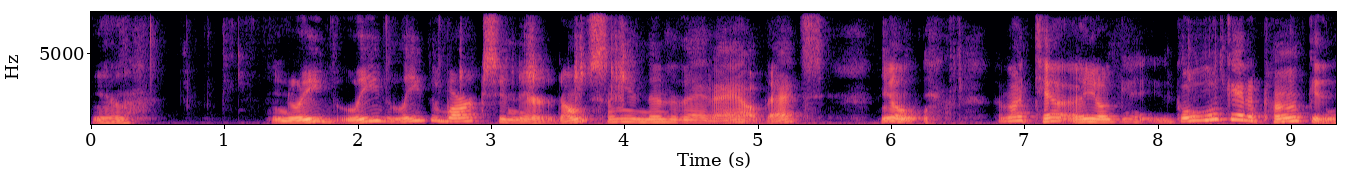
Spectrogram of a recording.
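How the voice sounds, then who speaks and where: The speaker is a man with an Appalachian accent. He talks at a fairly slow pace. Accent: US Southern (Appalachian). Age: 60s. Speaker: woodcarver. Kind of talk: casual monologue; tutorial. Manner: casual, repetitive with fillers.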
